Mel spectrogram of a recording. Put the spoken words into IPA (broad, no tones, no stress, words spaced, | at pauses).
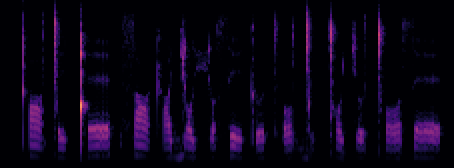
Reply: kʰɑǀeǃʰɛ | sɑkʰɑ ɟɔçɔ sekʼɤ t͡sʼɔɡ͡ǀeǀʰɔcɤ ǀʰɔ sɛ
